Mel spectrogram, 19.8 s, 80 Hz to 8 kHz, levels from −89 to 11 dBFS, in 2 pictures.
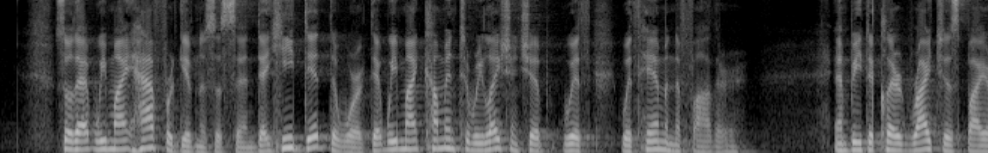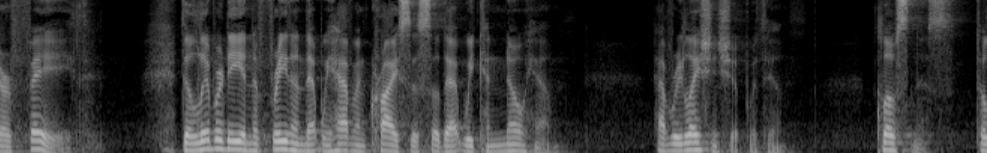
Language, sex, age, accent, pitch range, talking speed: English, male, 50-69, American, 110-145 Hz, 165 wpm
